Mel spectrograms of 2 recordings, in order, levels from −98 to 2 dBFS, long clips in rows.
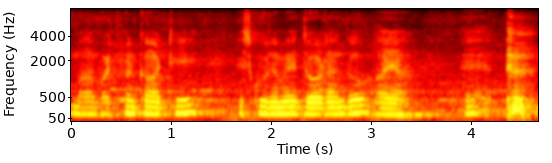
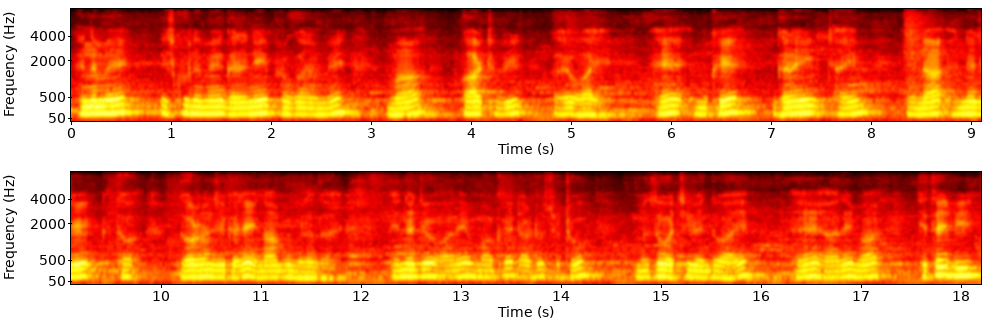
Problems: constant background noise, echo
